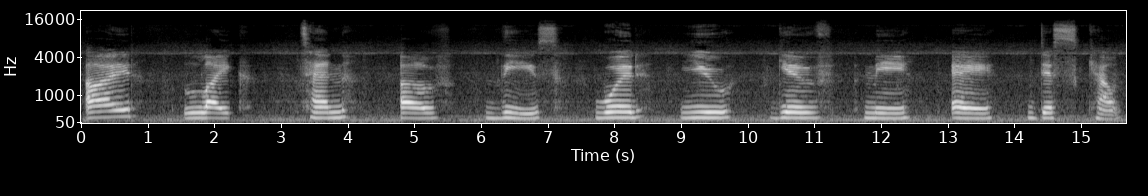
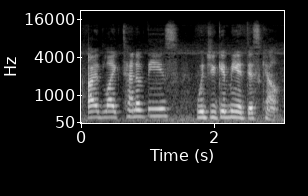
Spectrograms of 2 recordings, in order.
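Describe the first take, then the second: First: The sentence is spoken slowly. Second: The sentence is spoken at natural speed. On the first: "I'll say it slowly first" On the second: "one more time at normal speed"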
